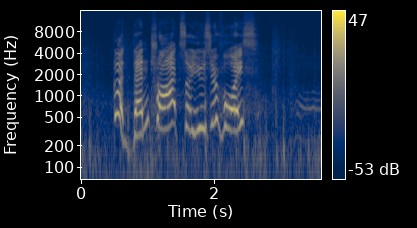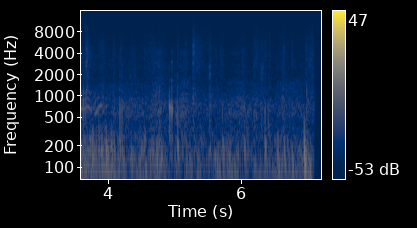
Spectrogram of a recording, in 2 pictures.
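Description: A horse's hooves thud softly on sand at a canter.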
